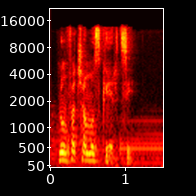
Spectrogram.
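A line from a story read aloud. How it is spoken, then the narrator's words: Furious. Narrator (Italian): si infuriò Tuono Carlson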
